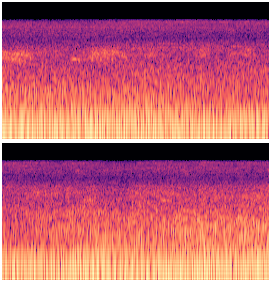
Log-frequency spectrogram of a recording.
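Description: A few faint crow caws over a steady low background rumble.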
